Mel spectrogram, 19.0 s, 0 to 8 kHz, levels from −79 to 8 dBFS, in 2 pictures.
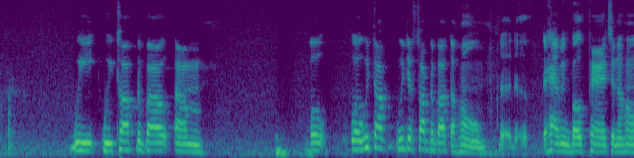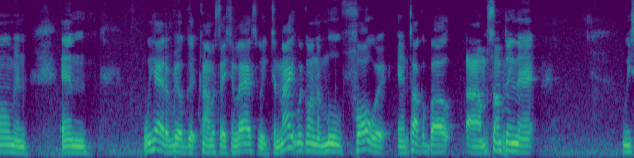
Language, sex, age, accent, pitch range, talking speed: English, male, 30-49, American, 115-155 Hz, 145 wpm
